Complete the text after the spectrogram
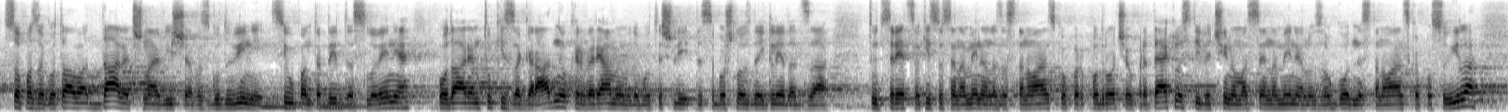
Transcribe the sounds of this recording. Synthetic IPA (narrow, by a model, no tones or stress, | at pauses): sɔpazaɡɔt̪ɔːʋad̪aːlɛt͡ʃnajʋiʃjaʋəzɡɔd̪ɔʋinisiupamt̪əɾd̪it̪̚d̪aslɔʋenijɛ | pɔwd̪aːɾjamt̪ukizaɡɾad̪nʲjɔkɛɾʋɛɾjaːmɛmd̪abot̪ɛʃlid̪asɛboʃlozd̪ajɡleːd̪at̪za | t̪ut̪sɾet̪st̪ʋakisɔsɛnameːnjalazast̪anɔʋanskɔpɔd̪ɾoːt͡ʃjɛwpɾɛt̪ɛklɔst̪iʋɛt͡ʃinɔmasɛjɛnameːnjalɔzawɡoːd̪nɛst̪anɔʋanskapɔsɔjiːla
